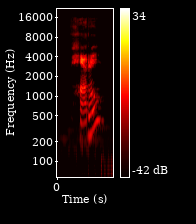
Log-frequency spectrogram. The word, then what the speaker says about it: Pottle: Pigeon, Hikari, and Pottle? – Yep. – Hotel. It rhymes with hotel, like hotel. – Does it? I totally remember that now. – It rhymes with scrotal.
